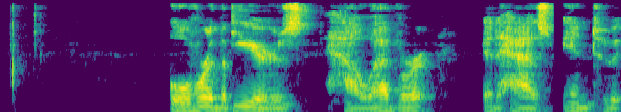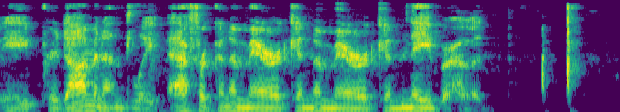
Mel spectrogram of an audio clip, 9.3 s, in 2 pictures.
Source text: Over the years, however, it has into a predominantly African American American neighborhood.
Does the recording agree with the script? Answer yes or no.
yes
